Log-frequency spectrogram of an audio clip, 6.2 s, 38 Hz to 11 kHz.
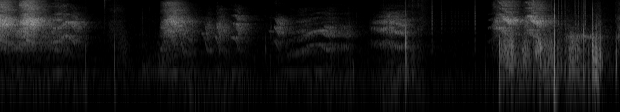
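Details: Parrot playing, recorded August 26, 2023: harsh, broadband squawks in uneven bursts, with a loud opening screech, a rough raspy middle phrase, and a crackling clatter of short notes toward the end, separated by brief quiet gaps indoors.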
